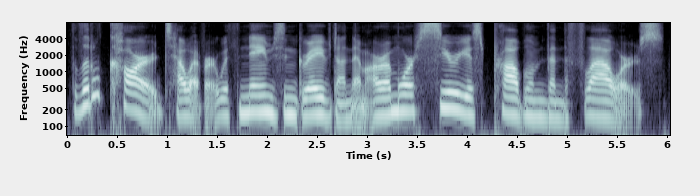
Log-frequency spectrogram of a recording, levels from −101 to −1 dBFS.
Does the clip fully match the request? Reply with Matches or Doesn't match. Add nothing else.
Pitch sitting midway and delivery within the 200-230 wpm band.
Doesn't match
